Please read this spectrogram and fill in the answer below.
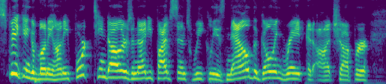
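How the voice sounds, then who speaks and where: A man raises and projects his voice, high-pitched and bright, sharp in tone. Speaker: sports betting YouTuber. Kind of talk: sports betting picks show. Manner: low energy, low key.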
